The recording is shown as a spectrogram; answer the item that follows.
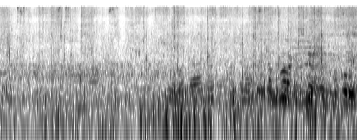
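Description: Wind buffeting the microphone, with people talking faintly in the background, a voice becoming clearer near the end.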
